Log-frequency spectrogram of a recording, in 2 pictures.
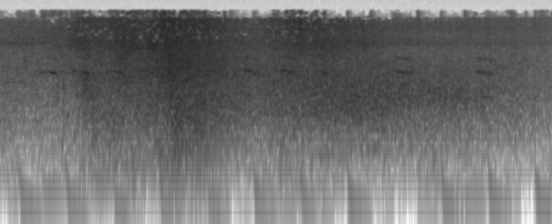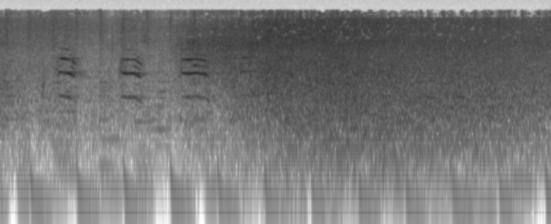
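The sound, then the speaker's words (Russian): Sea surf washes up and drags back over a shore of smooth, cold pebbles of many shapes, a steady broad hiss with a swell near the start and scattered small clicks of stones rattling midway as the retreating waves pull them along. No voices. “Когда волна уходит, она тянет их за собой, и море начинает разговаривать вот этим неповторимым шуршанием.”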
